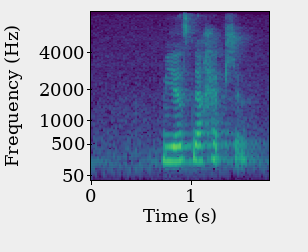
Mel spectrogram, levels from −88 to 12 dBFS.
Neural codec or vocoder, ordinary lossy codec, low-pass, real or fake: none; none; none; real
